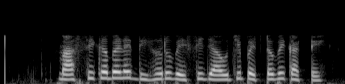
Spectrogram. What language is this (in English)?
Odia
